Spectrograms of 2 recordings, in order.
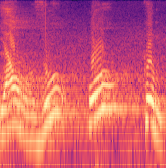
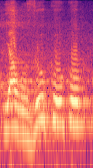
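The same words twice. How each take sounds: First: A deep q is followed by a light k. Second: Both consonants are light, breathy k sounds. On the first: The speaker calls it right. "tapi yarzuqukum" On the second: The speaker calls it wrong. "Jangan semuanya jadi kaf"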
